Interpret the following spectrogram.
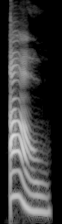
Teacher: you're starting from a tongue position of ah which is a lower tongue position that we start with in blouse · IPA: [ɑu̯]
